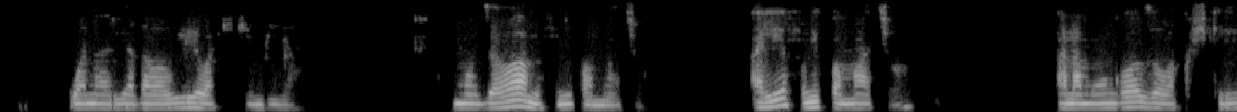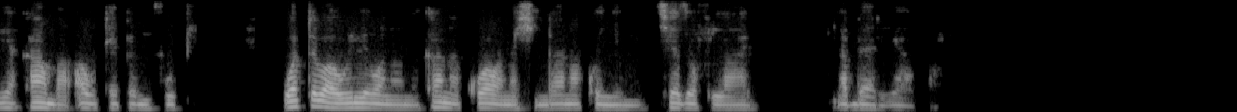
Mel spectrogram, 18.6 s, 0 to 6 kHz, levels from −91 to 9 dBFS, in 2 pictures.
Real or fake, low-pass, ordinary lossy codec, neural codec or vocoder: real; 5.4 kHz; Opus, 16 kbps; none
